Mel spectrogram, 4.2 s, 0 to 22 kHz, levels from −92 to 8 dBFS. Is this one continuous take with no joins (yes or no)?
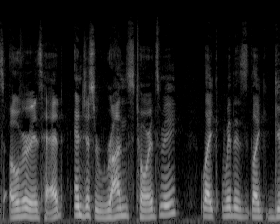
no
